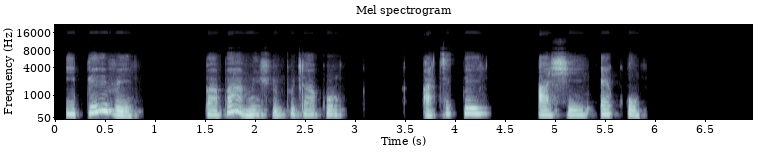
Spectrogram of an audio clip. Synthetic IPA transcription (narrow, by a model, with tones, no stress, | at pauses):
i˨be˨˦i˦˨ɾe˨ | b̥a˨ba˨˦˨mĩ˨˧˦ʃu˨˦bu˦da˦ko˦ | a˨ti˨˦k͡pe˦ | a˧ʃe˧ɛ˦kʰo˦˨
